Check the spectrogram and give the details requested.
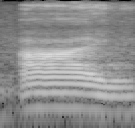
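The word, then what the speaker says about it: עַיִן: Então, o leitor, ele pode ter pronunciado não muito claramente o Ain, que possui um som gutural.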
